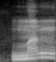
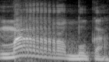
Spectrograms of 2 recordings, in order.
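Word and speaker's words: مَنْ رَبُّكَ: Man rabbuka. Gak boleh dibaca man, tapi dibaca marrabbuka. Seolah-olah nun gak ada. Dibaca marrabbuka. Cara bacanya adalah marrabbuka. Marrabbuka. Marrabbuka. Nunnya lebur.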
